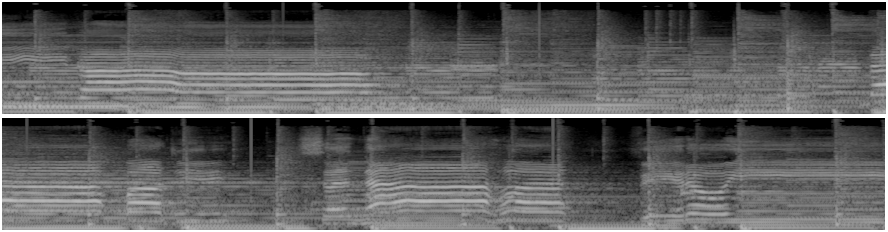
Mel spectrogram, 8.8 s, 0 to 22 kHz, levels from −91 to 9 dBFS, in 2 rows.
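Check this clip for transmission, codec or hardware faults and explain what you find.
There are bit error spikes at 1.41, 2.69, 4.54, 5.67 and 7.18 s. Each is a single flipped bit that throws one or two samples up by a power of two before they snap back, peaking near about -18 to -6 dBFS. Each is heard as a sharp, broadband tick unrelated to the surrounding audio.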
